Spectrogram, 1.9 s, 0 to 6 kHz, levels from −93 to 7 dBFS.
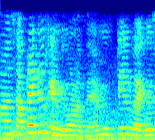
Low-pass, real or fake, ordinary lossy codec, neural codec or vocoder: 5.4 kHz; real; none; none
